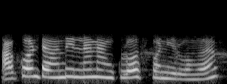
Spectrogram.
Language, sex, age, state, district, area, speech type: Tamil, female, 30-45, Tamil Nadu, Tirupattur, rural, conversation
